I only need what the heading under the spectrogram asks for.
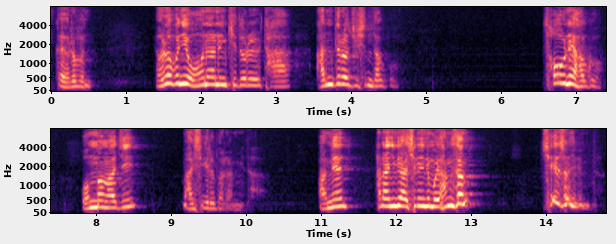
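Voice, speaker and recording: A man's voice: very high-pitched, animated, moderate pace, pauses often. A male pastor preaching a sermon, telling the story with constant rhetorical questions to the congregation.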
